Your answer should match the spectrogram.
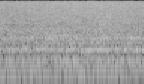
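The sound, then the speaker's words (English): A steady, dense droning buzz of many drone (male) bees, loud, holding an even low hum for the whole moment with no voices over it. “so they're called drones because they make that loud droning sound.”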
